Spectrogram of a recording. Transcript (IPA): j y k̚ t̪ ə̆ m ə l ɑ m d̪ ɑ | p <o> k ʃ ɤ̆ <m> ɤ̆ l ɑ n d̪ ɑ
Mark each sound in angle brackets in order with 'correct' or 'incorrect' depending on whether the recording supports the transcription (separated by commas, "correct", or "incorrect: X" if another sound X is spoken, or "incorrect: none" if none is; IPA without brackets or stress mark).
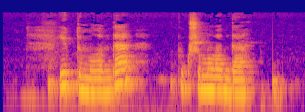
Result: incorrect: u, correct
